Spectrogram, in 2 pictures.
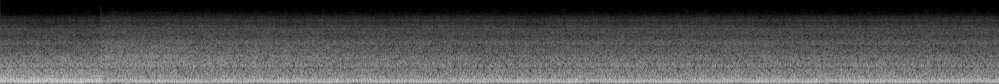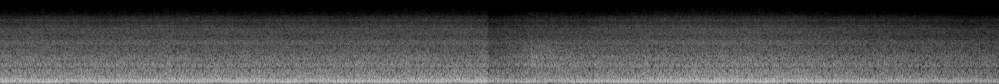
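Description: A truck engine rumbles steadily from outside as the truck drives along.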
